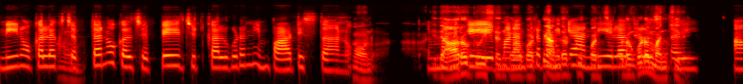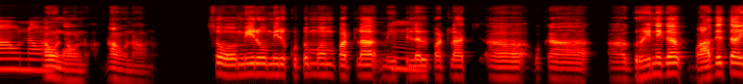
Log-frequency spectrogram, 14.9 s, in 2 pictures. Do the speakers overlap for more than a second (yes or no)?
yes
